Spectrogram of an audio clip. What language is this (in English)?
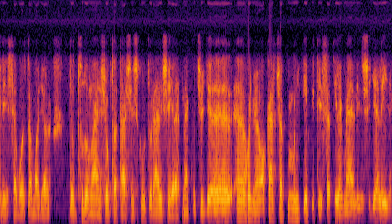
Hungarian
